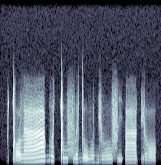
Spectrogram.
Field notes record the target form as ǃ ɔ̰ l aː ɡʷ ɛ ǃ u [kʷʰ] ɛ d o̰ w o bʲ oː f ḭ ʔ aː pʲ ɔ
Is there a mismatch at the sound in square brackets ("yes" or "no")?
yes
